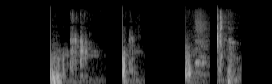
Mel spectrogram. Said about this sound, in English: all right so give me a second i'm gonna sip this man too much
